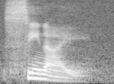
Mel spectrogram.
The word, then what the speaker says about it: Sinai: Right, like in Mount Sinai. In Hebrew, Sinai is actually pronounced Sinai. Sinai.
